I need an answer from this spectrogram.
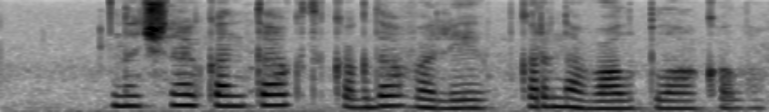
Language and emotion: Russian, sad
